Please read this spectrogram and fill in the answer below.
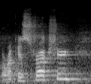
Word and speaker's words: Orchestructure: Also, I myself have started a startup in Ann Arbor called Orchestructure. It kind of rhymes with the orchestration of infrastructure.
